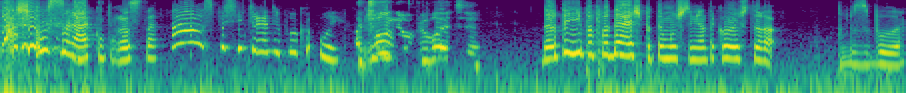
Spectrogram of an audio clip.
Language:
Russian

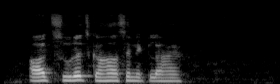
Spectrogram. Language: Urdu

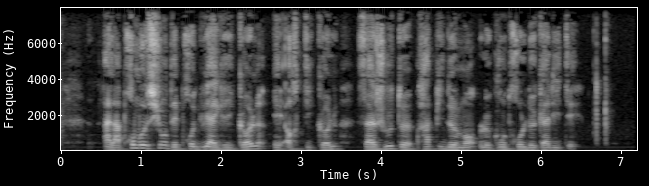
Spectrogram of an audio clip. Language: French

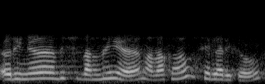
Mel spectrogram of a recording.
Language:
Bodo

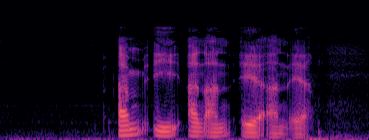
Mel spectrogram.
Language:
Norwegian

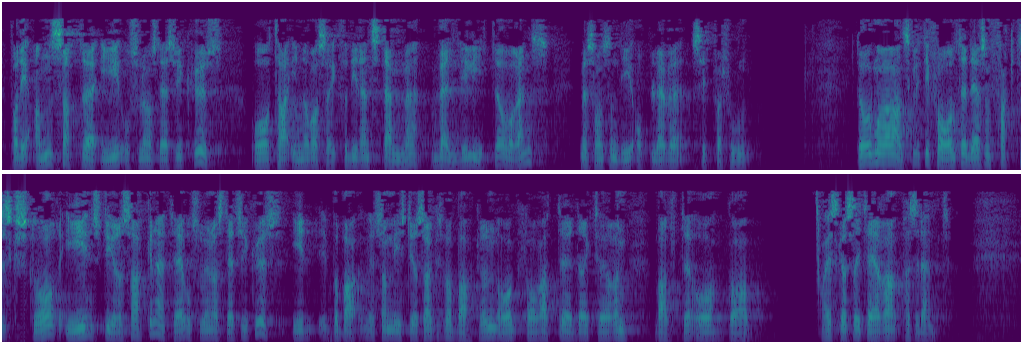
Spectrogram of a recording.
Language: Norwegian Bokmål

